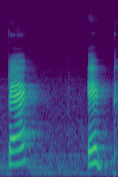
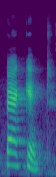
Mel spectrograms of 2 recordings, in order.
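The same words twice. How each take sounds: First: Slow, stretched packet; slow careful model word. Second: Said in the usual way. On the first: Shown as a demonstration. Teacher modelling packet slowly for listening pupils. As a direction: draw out packet for the class. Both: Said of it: "listen to your teacher say the following words".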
